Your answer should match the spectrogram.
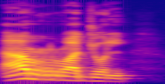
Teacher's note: We combine the hamza with the ra, and we skip the lam. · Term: sun letter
